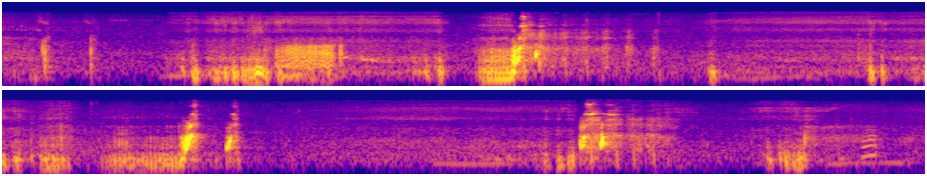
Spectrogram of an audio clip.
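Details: Female Rottweiler dreaming while asleep, giving soft, irregular snoring breaths and low snorts with a few brief sharp squeaky whimpers, separated by quiet gaps.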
